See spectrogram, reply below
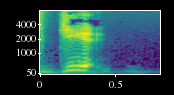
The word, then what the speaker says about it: Guillaume: I mispronounced his name. It's not Guillermo. It's Guillaume.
